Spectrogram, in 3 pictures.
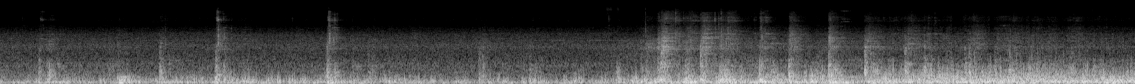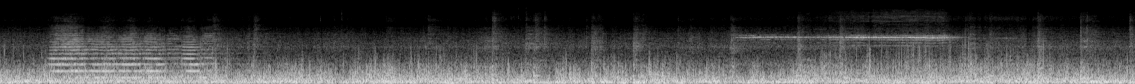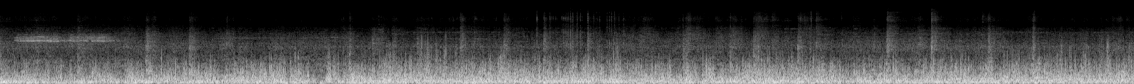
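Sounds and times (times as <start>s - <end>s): train rumbling: 0.0s - 34.0s
wheels clacking over rail joints: 3.2s - 3.8s, 6.4s - 10.8s, 15.2s - 25.4s
train horn: 11.8s - 13.8s, 18.7s - 21.0s, 22.8s - 24.0s.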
